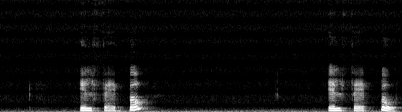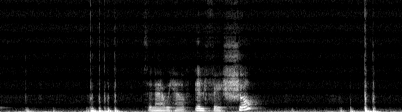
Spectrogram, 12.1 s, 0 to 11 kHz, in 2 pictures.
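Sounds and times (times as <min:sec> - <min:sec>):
faint ticks: 0:00.4 - 0:00.7.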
